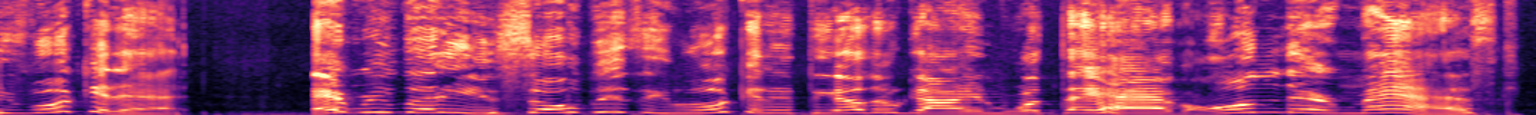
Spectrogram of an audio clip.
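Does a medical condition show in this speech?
Yes: cerebral palsy; wheelchair user.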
